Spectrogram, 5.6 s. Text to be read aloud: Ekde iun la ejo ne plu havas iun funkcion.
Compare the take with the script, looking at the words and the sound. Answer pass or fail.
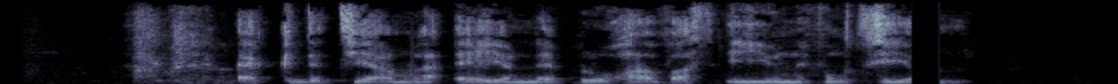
fail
